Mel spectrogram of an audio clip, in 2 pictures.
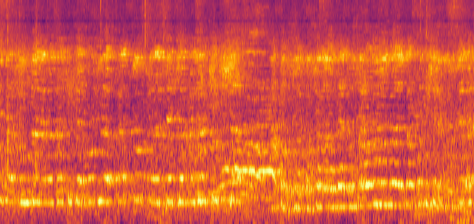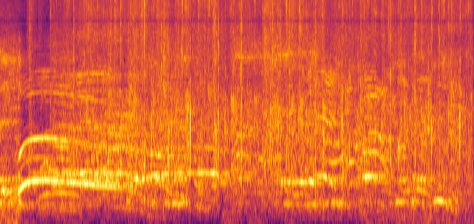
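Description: Lively video game music plays through loudspeakers.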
